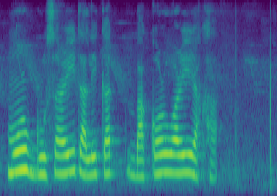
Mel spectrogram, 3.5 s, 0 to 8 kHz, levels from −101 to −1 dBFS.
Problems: none marked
